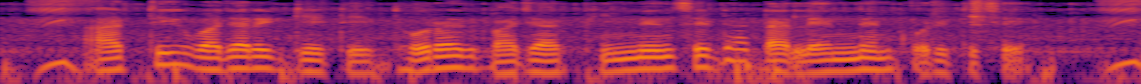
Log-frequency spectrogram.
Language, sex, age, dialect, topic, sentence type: Bengali, male, 18-24, Western, banking, statement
